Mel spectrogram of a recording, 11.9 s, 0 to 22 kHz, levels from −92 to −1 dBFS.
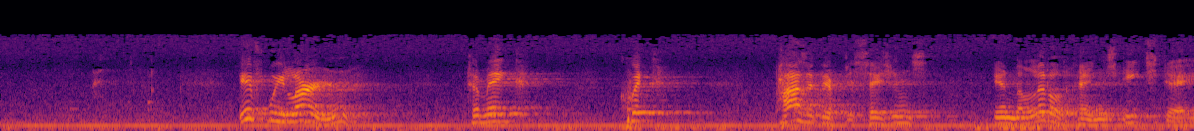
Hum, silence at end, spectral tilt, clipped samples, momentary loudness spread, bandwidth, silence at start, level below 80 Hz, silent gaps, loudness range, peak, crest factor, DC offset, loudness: none; 0 s; -5.5 dB/octave; under 0.1%; 18 LU; 8.8 kHz; 0 s; -46 dBFS; none; 4 LU; -10 dBFS; 20 dB; under 0.1%; -29 LUFS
